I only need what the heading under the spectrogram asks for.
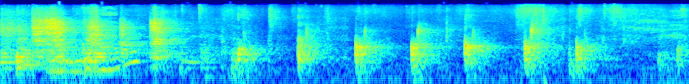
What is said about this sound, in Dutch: Zo even naar de gang lopen.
